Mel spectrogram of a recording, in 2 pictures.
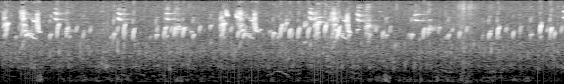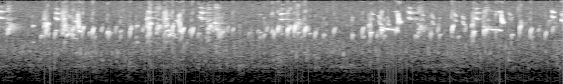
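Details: Goldfinch singing, used for teaching young goldfinches to sing: continuous bright twittering phrases of quick high notes, bursts recurring every second or two.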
